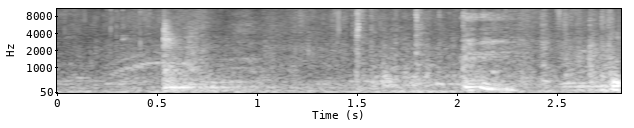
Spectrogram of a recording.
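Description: Racing pigeons kept by a fancier coo close by, a few soft, throaty rolling calls over low background noise.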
